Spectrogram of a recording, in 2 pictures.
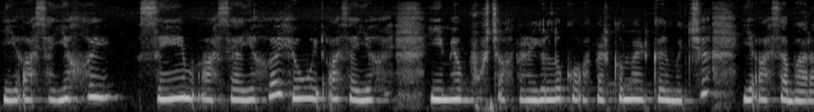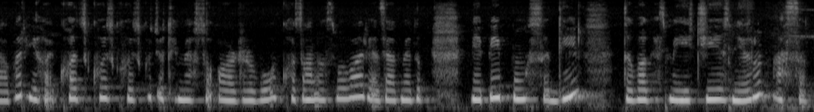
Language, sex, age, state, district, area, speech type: Kashmiri, female, 18-30, Jammu and Kashmir, Budgam, rural, spontaneous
